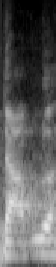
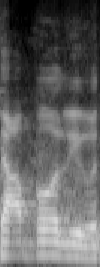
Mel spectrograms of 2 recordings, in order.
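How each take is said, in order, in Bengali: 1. অক্ষরের নামটি ছোট 'lu' দিয়ে শেষ হয়। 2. অক্ষরের নামটি পূর্ণ 'lyoo' দিয়ে শেষ হয়। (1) "আয়রা কিন্তু ডাবলু বলেনি।" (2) "ও কিন্তু বলেছে ডাবলিউ"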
